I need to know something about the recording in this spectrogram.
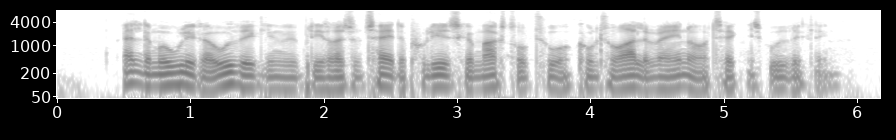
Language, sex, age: Danish, male, 37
